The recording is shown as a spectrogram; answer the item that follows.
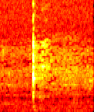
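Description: Corn frying in hot oil makes a steady low sizzle, broken by one sharp metallic tick, like tongs tapping the pan, near the start.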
